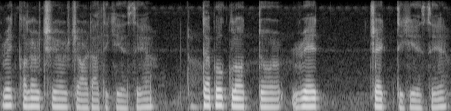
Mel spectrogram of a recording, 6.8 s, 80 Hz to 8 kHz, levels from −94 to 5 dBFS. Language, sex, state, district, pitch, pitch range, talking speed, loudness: Nagamese, female, Nagaland, Dimapur, 160 Hz, 150-165 Hz, 95 wpm, -18 LUFS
